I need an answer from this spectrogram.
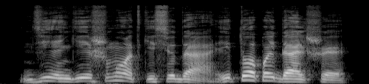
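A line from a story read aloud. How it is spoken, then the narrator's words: Lisping. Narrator (Russian): прошепелявил один из них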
